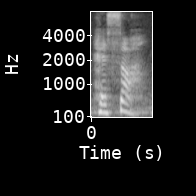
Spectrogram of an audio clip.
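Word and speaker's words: Hesa (חָסָה): In this verse, the Hebrew word is 26:20, and it's pronounced Hesa, Hesa.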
